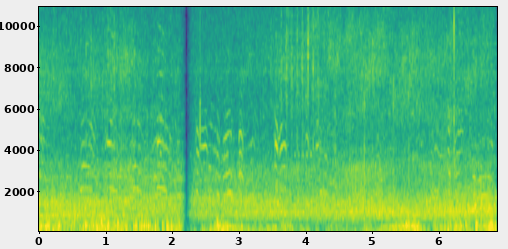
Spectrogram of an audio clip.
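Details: Several ducks on a pond near Dunedin/Tarpon Springs, Florida, in March 2021, giving a steady, overlapping chorus of nasal, honking calls, unbroken apart from one brief drop, over a noisy background.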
